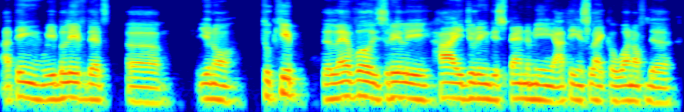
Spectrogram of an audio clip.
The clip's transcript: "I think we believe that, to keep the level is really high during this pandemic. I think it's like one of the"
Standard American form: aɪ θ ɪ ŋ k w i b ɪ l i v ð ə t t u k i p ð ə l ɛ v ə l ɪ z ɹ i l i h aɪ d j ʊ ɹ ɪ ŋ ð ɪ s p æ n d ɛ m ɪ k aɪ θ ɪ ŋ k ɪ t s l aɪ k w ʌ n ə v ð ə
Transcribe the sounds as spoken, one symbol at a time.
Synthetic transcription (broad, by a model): aɪ t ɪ ŋ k w i b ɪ l i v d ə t t u k i p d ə l ɛ v ə l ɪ s ɹ i l i h aɪ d j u ɹ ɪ ŋ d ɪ s p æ n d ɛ m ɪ aɪ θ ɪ ŋ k ɪ t s l aɪ k w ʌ n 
